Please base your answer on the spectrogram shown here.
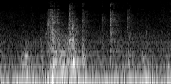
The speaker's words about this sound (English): Michelle opens a drawer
